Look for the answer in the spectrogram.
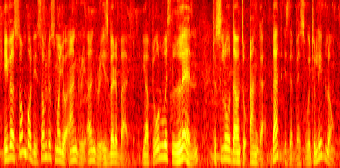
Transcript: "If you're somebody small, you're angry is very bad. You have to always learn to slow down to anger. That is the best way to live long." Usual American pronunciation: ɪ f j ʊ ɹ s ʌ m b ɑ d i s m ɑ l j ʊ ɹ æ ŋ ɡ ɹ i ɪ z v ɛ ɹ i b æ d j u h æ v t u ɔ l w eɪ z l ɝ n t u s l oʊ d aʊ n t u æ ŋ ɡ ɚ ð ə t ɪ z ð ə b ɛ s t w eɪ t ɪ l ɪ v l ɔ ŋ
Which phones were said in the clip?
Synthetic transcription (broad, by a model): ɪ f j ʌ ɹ s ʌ m b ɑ d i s m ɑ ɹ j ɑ ɹ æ ŋ ɡ ɹ i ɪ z v ɛ ɹ i b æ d j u h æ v t u ɔ l w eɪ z l ɝ n t u s l oʊ d aʊ n t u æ ŋ ɡ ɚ ð ə t ɪ z ð ə b ɛ s t w eɪ t ɪ l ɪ v l ɔ ŋ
